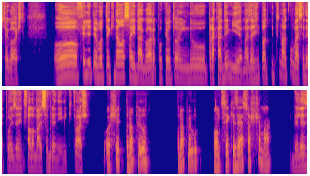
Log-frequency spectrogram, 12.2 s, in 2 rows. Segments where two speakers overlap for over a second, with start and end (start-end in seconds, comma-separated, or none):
none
